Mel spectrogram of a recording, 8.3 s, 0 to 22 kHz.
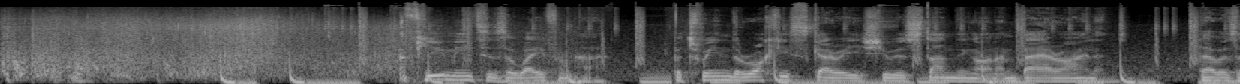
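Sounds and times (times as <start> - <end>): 
heavy water splashes in the Arctic sea between a rocky skerry and Bear Island: 0.0 - 4.1
surf washing: 0.0 - 5.2
wind: 0.0 - 8.2
speech: 2.8 - 8.2.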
